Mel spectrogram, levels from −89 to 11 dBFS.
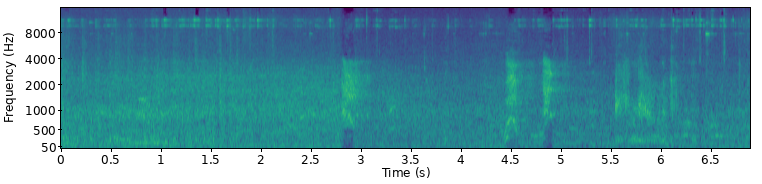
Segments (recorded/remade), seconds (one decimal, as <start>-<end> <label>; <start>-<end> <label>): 0.0-0.8 recorded; 0.8-3.1 remade; 3.1-4.2 recorded; 4.2-4.9 remade; 4.9-6.9 recorded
